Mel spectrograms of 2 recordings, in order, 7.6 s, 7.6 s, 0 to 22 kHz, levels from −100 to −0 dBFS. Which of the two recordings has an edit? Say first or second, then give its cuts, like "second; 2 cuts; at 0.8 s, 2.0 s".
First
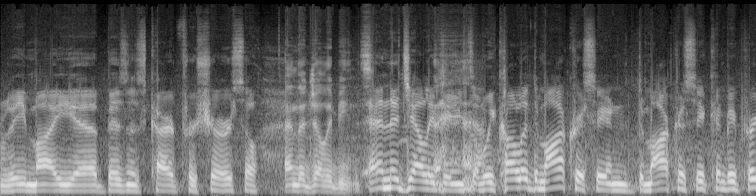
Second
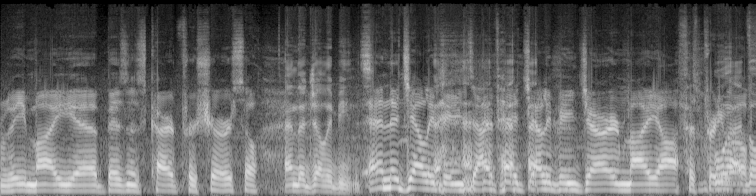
first; 1 cut; at 4.8 s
